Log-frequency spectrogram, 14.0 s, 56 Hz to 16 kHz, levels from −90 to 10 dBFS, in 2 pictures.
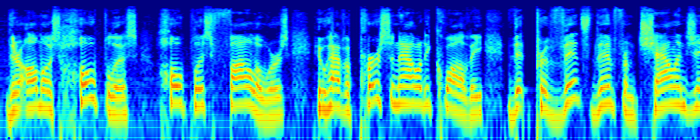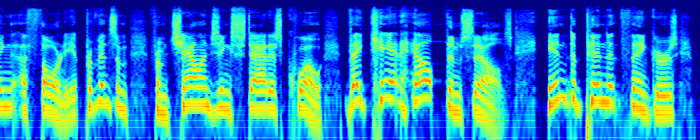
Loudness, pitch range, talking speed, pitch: -22 LUFS, 185-245 Hz, 125 wpm, 215 Hz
